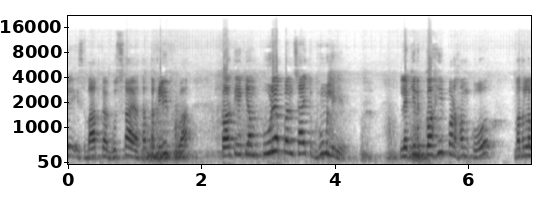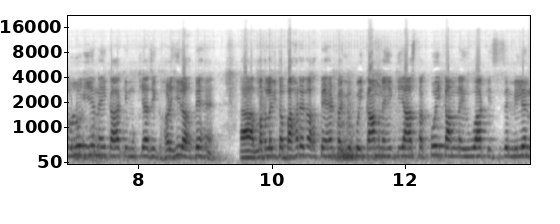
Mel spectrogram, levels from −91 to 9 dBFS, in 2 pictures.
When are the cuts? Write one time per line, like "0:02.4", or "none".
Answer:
none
